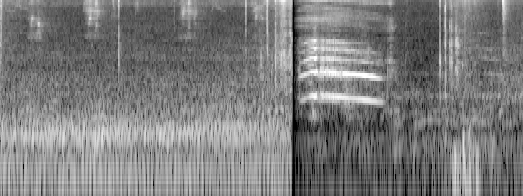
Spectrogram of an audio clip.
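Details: Red tabby cat, a very friendly unneutered male expanding his territory, being trapped for neutering. After about three seconds of loud low rumbling noise, the cat gives one clear meow that glides downward.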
